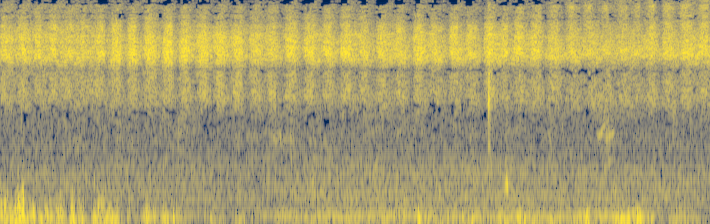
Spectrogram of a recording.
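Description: A chorus of cicadas: a high buzz that pulses rapidly and evenly.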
